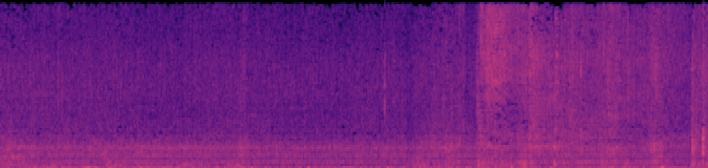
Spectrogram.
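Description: Onion-tomato masala sizzling steadily in a pot over a gas flame, with a low rumble underneath. From about five seconds in, a steel spoon stirs the spices through, and the sizzle grows brighter.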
